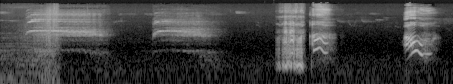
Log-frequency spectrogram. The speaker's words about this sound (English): Did you just summon a horse? I think it's on fire right now. No, look, its hooves are leaving scorch marks in the grass.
